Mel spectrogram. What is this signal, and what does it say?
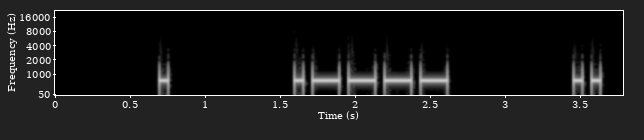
Morse code, heard as a keyed tone, about 20 wpm, spaced as for 8 wpm, 700 Hz. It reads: E1I
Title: 041 Lesson 8e - Number 1 - Three Characters 20wpm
